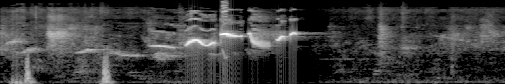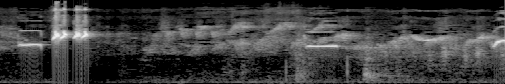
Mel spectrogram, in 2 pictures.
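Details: Pied bushchat in vigorous song: scattered twisting whistles and sharp buzzy notes with pauses, a few loud knocks near the start, and soft hum throughout.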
